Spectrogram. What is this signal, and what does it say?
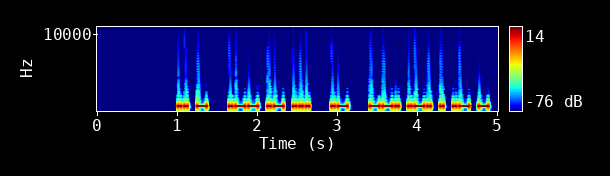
Morse code, heard as a keyed tone, about 30 wpm, 700 Hz. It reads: IT WAS A GREAT
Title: Sentences from Top 1000 Words - Review Part 6 - 30wpm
